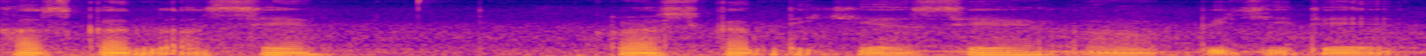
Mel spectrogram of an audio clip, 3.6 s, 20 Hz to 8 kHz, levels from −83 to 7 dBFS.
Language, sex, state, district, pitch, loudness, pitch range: Nagamese, male, Nagaland, Dimapur, 105 Hz, -18 LUFS, 95-110 Hz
